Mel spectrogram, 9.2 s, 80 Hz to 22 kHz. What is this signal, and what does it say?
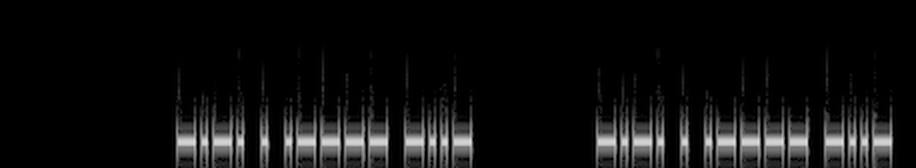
Morse code, heard as a keyed tone, about 20 wpm, 700 Hz. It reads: CE1X CE1X
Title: DXCC-100 Call Signs - 4 Characters - Repeated 2x - 20wpm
